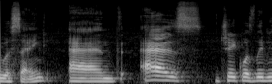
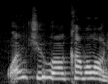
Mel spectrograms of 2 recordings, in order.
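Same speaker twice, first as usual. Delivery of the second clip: coaxing invitation; 9 semitones higher than usual. Retold or imitated. Rabbi coaxing the young man into coming along, higher and eager. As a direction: voice jumps much higher to coax.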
